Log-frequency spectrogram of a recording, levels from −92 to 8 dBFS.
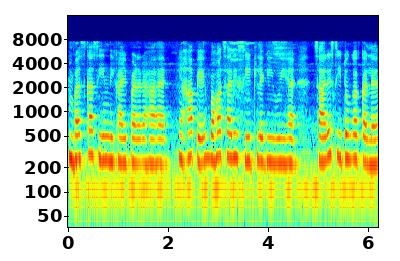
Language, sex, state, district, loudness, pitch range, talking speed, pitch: Hindi, female, Punjab, Fazilka, -14 LUFS, 230-265 Hz, 195 wpm, 245 Hz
